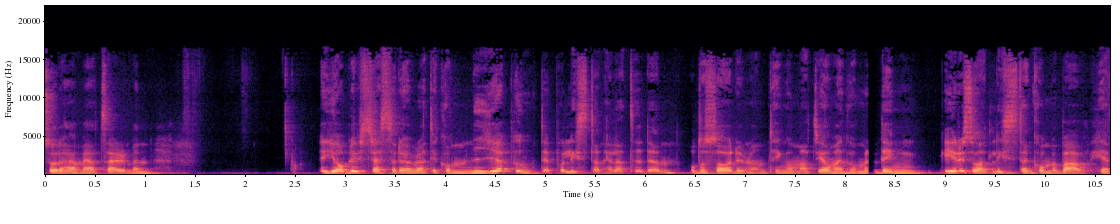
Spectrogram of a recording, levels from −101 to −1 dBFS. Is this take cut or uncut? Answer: cut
